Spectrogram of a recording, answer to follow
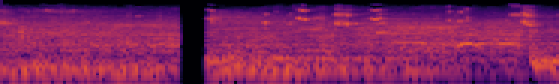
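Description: Basketball game arena sound: crowd noise with a ball dribbling on the hardwood court. It drops out for an instant just under a second in, at an edit.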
